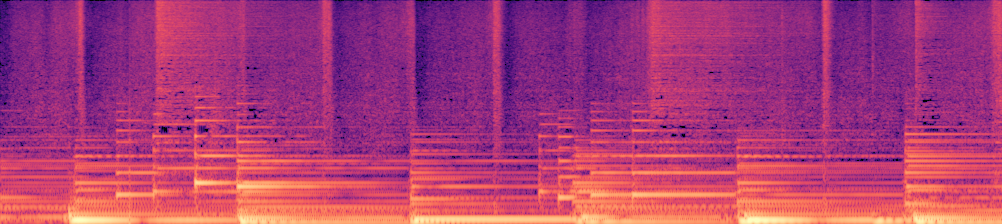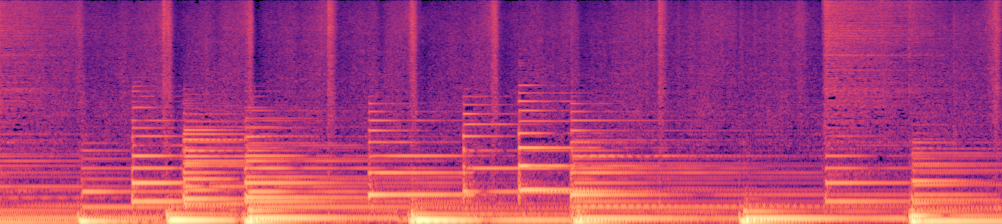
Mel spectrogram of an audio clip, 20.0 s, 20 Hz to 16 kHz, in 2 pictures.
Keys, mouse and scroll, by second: 7.3-8.3 typing, 8.6 Return, 11.6-17.2 drag, 15.4 typing, 18.6 ctrl+t.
